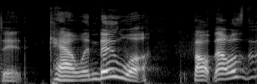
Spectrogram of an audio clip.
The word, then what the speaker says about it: calendula: that one in here because we both thought that it was pronounced that way and then later on um growing that particular flower I came to find out that was not how you said it so calendula it sounds so much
